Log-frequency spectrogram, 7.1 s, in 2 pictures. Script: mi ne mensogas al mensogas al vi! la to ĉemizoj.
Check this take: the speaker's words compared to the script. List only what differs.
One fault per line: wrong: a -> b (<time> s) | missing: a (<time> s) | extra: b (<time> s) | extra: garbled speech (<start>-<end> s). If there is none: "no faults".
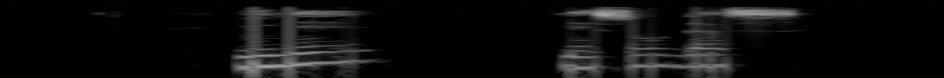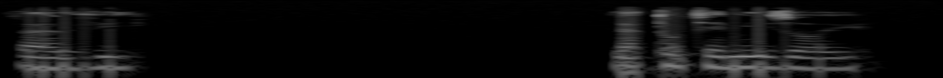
missing: mensogas al (3.8 s)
